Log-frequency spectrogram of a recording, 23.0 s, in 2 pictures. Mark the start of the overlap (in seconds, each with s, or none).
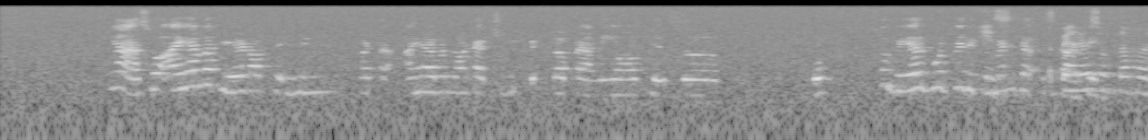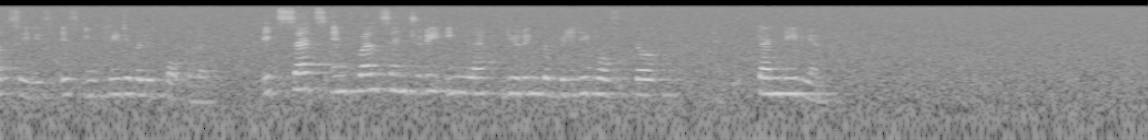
9.8 s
